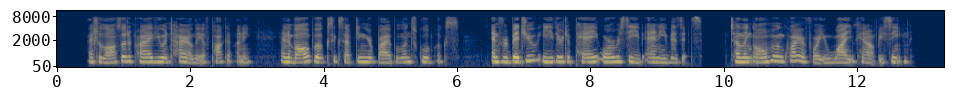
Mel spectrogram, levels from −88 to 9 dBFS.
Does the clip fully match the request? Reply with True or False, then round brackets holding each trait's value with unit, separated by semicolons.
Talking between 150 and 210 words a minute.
True (180 wpm)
